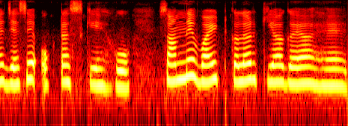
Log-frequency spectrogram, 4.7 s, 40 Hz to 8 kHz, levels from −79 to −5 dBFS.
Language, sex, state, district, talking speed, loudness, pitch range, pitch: Hindi, female, Uttar Pradesh, Shamli, 130 wpm, -15 LUFS, 225-265 Hz, 255 Hz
